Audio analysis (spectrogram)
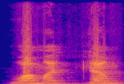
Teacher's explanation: you make idgham without gunna, because this is after a noon sakina, lam.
